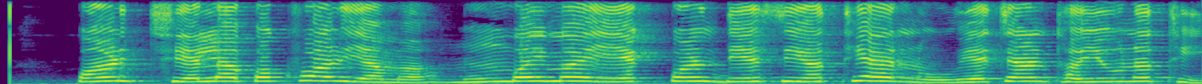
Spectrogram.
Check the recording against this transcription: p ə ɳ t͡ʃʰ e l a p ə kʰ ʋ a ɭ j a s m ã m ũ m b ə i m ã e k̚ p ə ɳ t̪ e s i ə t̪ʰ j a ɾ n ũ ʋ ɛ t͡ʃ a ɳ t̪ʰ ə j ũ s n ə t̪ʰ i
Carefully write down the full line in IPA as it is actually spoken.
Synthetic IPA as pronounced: p ə ɳ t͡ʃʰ e l a p ə kʰ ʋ a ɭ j a m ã m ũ m b ə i m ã e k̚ p ə ɳ d̪ e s i ə t̪ʰ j a ɾ n ũ ʋ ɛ t͡ʃ a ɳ t̪ʰ ə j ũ n ə t̪ʰ i

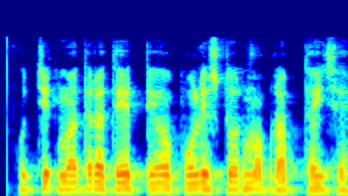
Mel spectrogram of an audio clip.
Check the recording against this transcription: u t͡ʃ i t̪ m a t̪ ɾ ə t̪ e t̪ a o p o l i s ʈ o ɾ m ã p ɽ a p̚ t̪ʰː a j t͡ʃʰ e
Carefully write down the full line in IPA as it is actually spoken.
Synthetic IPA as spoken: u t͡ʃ i t̪ m a t̪ ɾ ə t̪ e t̪ e o p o l i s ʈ o ɾ m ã p ɾ a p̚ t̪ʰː a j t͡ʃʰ e

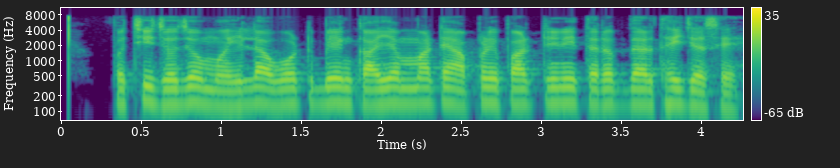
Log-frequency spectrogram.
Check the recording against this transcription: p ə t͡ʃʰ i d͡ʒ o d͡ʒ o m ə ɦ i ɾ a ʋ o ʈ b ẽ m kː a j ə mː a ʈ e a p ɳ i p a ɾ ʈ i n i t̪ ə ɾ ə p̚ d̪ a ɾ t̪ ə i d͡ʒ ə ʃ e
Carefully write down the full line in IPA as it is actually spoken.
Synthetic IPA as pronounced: p ə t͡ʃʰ i d͡ʒ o d͡ʒ o m ə ɦ i l a ʋ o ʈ b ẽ ŋ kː a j ə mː a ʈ e a p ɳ i p a ɾ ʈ i n i t̪ ə ɾ ə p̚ d̪ a ɾ t̪ʰ ə i d͡ʒ ə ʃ e

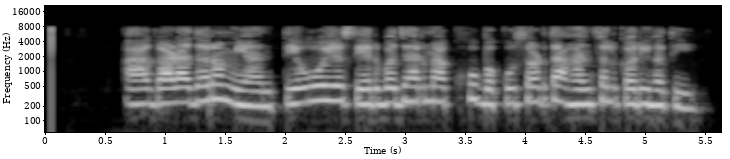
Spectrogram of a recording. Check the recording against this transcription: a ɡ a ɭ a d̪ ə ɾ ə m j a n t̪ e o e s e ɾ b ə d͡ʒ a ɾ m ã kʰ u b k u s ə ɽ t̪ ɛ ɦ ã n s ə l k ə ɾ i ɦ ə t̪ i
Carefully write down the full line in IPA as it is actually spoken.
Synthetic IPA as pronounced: a ɡ a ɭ a d̪ ə ɾ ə m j a n t̪ e o e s e ɾ b ə d͡ʒ a ɾ m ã kʰ u b k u s ə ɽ t̪ a ɦ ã n s ə l k ə ɾ i ɦ ə t̪ i

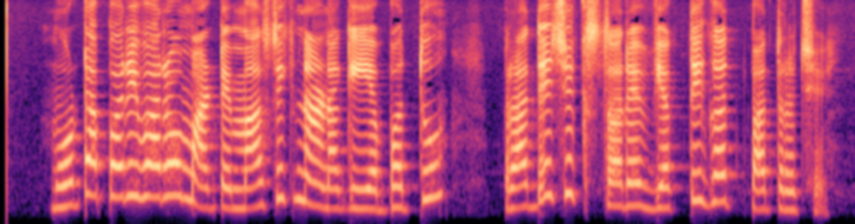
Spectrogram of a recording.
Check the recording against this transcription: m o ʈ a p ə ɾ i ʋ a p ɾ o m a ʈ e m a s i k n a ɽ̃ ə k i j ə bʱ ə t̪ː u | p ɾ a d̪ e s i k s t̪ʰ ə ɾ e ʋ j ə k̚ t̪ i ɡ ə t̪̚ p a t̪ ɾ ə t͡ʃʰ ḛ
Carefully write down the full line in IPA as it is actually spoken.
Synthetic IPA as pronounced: m o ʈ a p ə ɾ i ʋ a ɾ o m a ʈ e m a s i k n a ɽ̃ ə k i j ə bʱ ə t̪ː u | p ɾ a d̪ e ʃ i k s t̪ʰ ə ɾ e ʋ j ə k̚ t̪ i ɡ ə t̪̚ p a t̪ ɾ ə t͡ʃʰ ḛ

